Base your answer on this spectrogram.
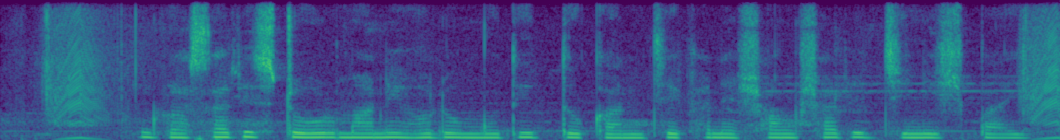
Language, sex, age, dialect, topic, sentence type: Bengali, female, 25-30, Northern/Varendri, agriculture, statement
